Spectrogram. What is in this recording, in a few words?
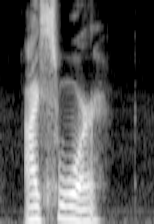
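"I swore", English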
